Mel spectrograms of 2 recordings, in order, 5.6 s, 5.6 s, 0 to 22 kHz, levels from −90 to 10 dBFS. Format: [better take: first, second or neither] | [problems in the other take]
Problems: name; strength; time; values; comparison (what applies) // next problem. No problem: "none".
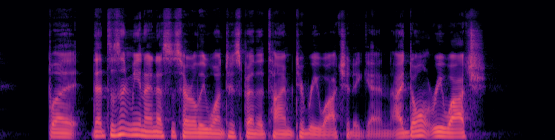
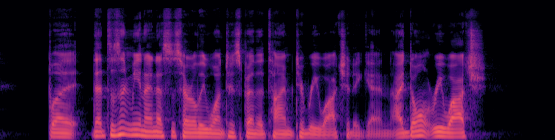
neither | none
